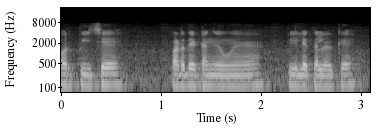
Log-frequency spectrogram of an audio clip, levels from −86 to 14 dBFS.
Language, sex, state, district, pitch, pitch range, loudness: Hindi, male, Uttar Pradesh, Shamli, 120 Hz, 120-125 Hz, -19 LUFS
